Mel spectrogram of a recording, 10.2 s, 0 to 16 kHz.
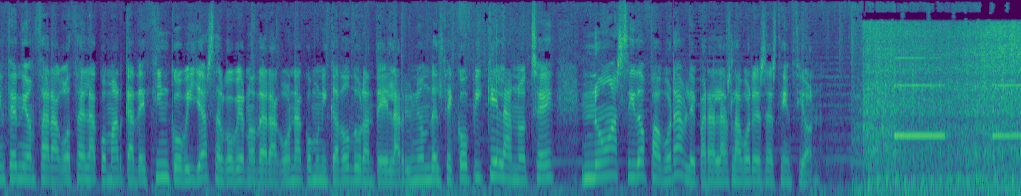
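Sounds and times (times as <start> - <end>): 
speech: 0.0 - 8.6
constant loud rumble of firefighting truck engine: 8.6 - 10.2
reversing beeps from a firefighting truck working a wildfire: 8.6 - 10.2.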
